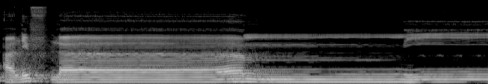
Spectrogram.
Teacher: maka panjang hurufnya lebih panjang daripada mad tabi'i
